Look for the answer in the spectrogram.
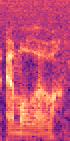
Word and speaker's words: Emolo: Okay, if you want to contact me, my name is Ron Emelo. That's spelled E-M-O-L-O.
